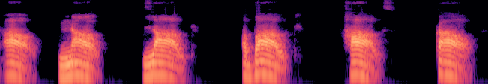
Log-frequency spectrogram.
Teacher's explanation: यहाँ पर आ से हम ऊ की तरफ जो है वो ग्लाइड कर रहे हैं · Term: डिप्थोंग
